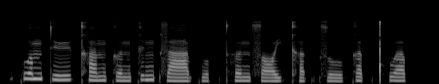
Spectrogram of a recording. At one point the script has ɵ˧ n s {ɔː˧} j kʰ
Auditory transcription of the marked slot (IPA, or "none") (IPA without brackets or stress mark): ɔː˨˧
